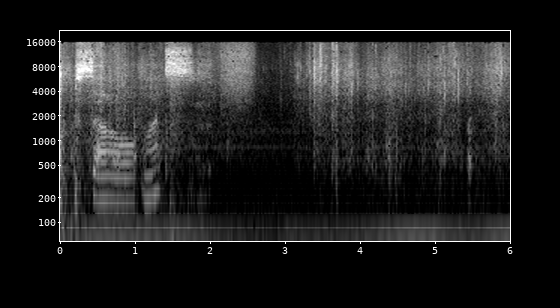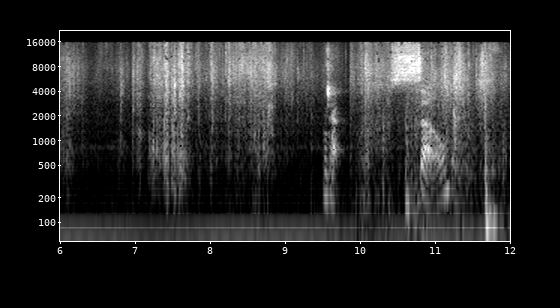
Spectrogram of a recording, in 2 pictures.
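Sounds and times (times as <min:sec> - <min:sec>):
packaging crinkling: 0:02.8 - 0:12.0.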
